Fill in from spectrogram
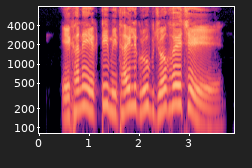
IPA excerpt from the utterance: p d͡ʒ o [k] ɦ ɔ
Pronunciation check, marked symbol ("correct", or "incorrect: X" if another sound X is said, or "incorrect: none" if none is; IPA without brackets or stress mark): incorrect: ɡ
